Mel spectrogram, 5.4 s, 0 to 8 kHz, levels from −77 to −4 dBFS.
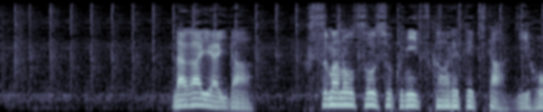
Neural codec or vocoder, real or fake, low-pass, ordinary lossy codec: none; real; 7.2 kHz; none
